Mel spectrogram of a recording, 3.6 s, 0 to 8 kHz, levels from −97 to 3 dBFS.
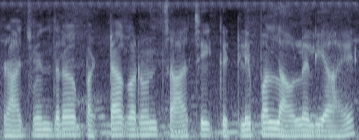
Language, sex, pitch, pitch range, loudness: Marathi, male, 120 Hz, 110-125 Hz, -18 LUFS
